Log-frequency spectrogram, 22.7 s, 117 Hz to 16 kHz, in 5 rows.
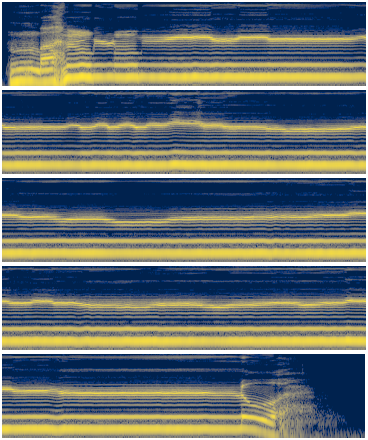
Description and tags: alfonso high 12
From a recording batch done in the MTG studios: Alfonso Perez visited tuva a time ago and learnt both the low and high "tuva' style singing. Here he demonstrates the high + overtone singing referred to as sygyt.
high, singing, throat, sygyt, tuva, overtones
